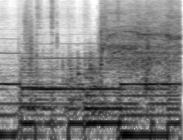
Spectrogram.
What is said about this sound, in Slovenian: Evo, vrtam luknjo, naredimo luknjo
